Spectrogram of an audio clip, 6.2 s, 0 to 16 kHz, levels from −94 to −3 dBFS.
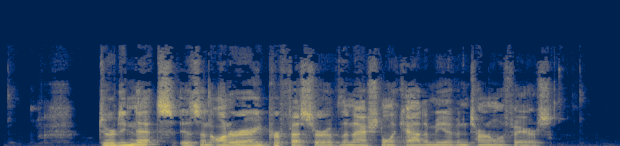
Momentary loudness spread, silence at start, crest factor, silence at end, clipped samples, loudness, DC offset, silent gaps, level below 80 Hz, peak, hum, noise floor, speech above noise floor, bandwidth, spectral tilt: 10 LU; 0.5 s; 20 dB; 0.65 s; under 0.1%; -26 LUFS; under 0.1%; none; -50 dBFS; -8 dBFS; none; -69 dBFS; 42 dB; 11.5 kHz; -4 dB/octave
